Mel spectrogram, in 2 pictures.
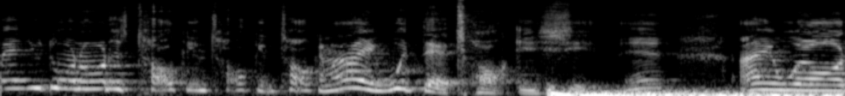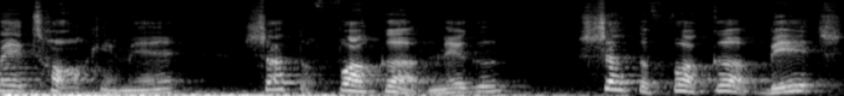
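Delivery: put-on heated, angry tone. Retelling snapping back at a teammate who kept roasting him: imitating his own heated retort.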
